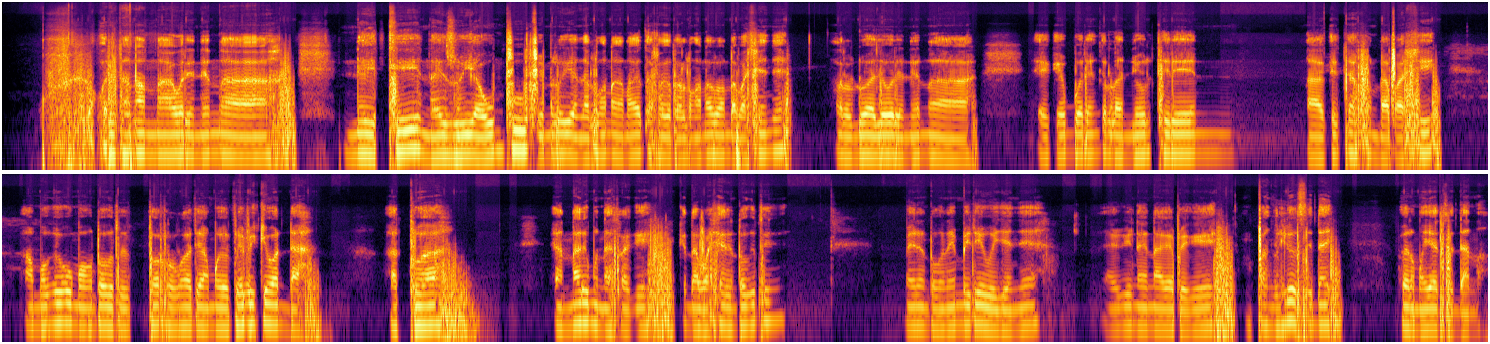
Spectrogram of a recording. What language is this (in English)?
Masai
